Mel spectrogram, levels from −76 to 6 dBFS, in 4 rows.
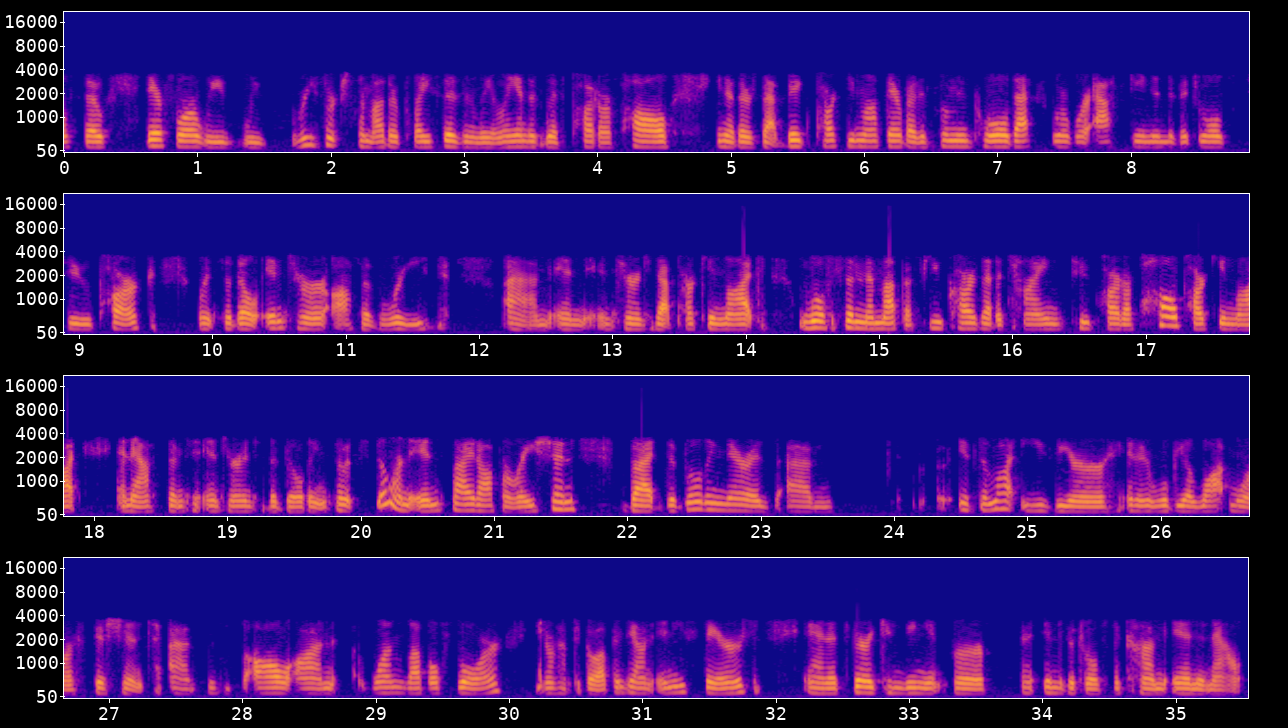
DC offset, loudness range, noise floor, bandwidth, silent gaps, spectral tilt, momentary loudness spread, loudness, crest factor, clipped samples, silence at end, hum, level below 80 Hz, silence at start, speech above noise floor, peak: under 0.1%; 3 LU; -54 dBFS; 3.9 kHz; none; -8.5 dB/octave; 9 LU; -19 LUFS; 18 dB; under 0.1%; 0.1 s; none; -68 dBFS; 0 s; 36 dB; 0 dBFS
